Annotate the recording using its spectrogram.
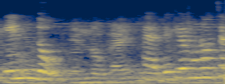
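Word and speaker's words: endocrine: এন্ডোক্রাইন। এন্ডোক্রাইন, Indo না কিন্তু, হ্যাঁ, এন্ডো বানানগুলো এরকম কিন্তু এভাবে উচ্চারণ করতে হবে, এন্ডোক্রাইন।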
